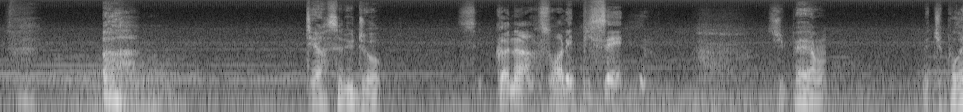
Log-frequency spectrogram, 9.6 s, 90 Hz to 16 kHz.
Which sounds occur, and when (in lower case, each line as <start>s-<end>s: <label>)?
0.0s-0.4s: breathing
0.0s-9.6s: music
1.0s-1.4s: man speaking
3.0s-3.8s: man speaking
4.5s-4.7s: man speaking
4.9s-6.2s: man speaking
6.9s-7.6s: breathing
7.6s-8.3s: man speaking
9.2s-9.6s: man speaking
